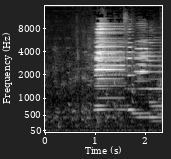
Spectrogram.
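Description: A harmonica plays loud, bright notes close by.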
